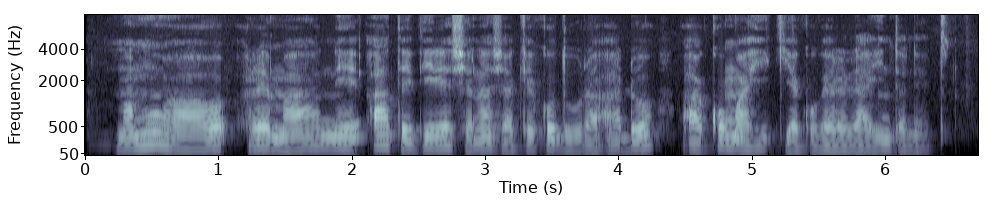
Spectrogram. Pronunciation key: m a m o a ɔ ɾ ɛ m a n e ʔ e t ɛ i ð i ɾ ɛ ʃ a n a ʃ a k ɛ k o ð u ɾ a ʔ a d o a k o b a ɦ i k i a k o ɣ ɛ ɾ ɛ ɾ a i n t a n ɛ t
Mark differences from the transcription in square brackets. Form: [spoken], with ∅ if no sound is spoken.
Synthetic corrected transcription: m a m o a ɔ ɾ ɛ m a n e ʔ [a] t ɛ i ð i ɾ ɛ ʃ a n a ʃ a k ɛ k o ð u ɾ a ʔ a d o a k o [m] a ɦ i k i a k o ɣ ɛ ɾ ɛ ɾ a i n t a n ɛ t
